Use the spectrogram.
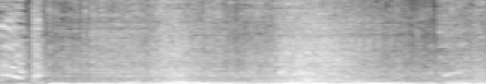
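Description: A motorcycle engine loudly cranks to life, then revs in a rising and falling sweep before settling back to a rough, throbbing idle, with no voices.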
